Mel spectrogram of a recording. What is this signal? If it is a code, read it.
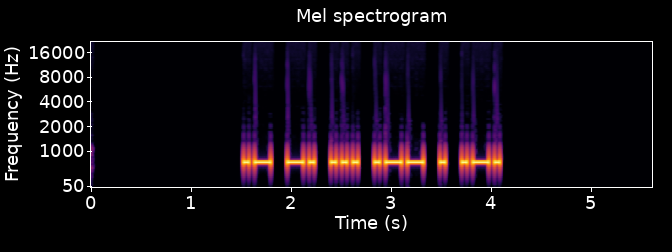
Morse code, heard as a keyed tone, about 21 wpm, 700 Hz. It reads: ANSWER
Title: 4x Word-Spacing - Sentences from Top 300 Words - 22wpm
